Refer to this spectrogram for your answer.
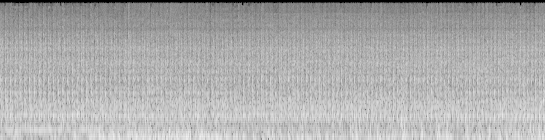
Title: Blown up engine got rod knock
